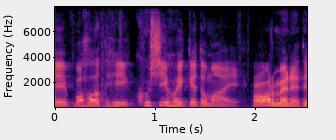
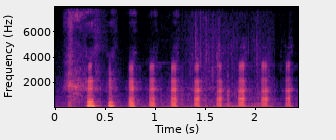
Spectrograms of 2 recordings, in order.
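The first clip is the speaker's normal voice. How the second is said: mocking laugh; 4 dB quieter than usual. Heimdall mocks the boy.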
